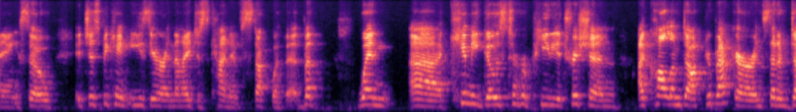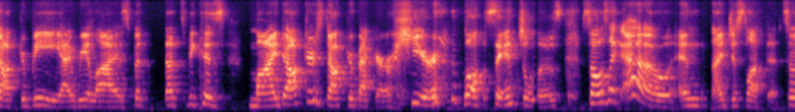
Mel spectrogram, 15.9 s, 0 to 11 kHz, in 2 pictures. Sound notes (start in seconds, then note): 13.1 chuckling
